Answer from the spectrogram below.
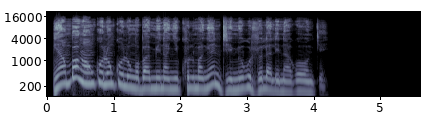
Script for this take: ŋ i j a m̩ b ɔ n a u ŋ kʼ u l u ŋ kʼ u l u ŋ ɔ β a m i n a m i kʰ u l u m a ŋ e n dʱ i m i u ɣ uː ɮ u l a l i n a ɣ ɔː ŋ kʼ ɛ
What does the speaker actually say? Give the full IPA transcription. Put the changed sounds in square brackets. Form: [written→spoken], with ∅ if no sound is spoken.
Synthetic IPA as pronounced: ŋ i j a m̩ b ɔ [n→ŋ] a u ŋ kʼ u l u ŋ kʼ u l u ŋ ɔ β a m i n a [m→ŋ] i kʰ u l u m a ŋ e n dʱ i m i u ɣ [uː→u] ɮ u l a l i n a ɣ ɔː ŋ kʼ ɛ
